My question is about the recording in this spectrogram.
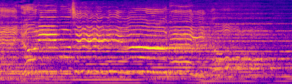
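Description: Live orchestral pop ballad: a female singer and a mixed choir singing with vibrato over sustained orchestral chords from a symphony orchestra.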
